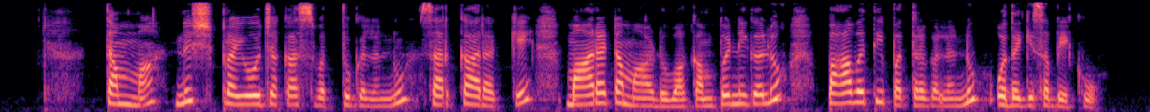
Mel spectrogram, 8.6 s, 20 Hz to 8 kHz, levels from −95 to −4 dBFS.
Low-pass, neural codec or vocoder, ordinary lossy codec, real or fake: 7.2 kHz; none; none; real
